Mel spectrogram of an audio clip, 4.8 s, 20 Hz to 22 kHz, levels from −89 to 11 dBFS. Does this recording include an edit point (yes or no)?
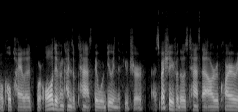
no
